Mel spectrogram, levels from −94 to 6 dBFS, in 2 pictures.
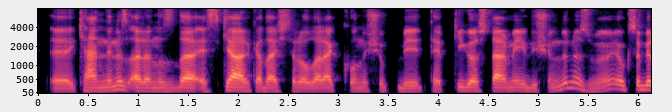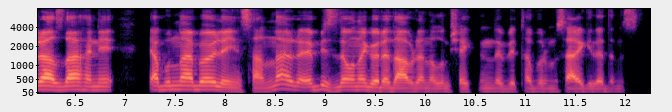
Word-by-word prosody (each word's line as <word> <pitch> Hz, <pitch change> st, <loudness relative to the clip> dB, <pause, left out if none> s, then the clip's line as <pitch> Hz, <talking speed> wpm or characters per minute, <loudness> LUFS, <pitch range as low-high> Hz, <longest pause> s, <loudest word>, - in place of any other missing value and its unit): eee, 90 Hz, -1 st, 0 dB
kendiniz 115 Hz, +6 st, 0 dB
aranızda 100 Hz, +1 st, +2 dB
eski 125 Hz, -2 st, +2 dB
arkadaşlar 100 Hz, -2 st, +3 dB
olarak 100 Hz, 0 st, -1 dB
konuşup 100 Hz, +1 st, -8 dB
bir 95 Hz, 0 st, -2 dB
tepki 115 Hz, -, -7 dB
göstermeyi 110 Hz, 0 st, +2 dB
düşündünüz 135 Hz, -, -5 dB
mü? 95 Hz, -, -7 dB
Yoksa 145 Hz, -1 st, -1 dB
biraz 135 Hz, -3 st, +6 dB
daha, 135 Hz, 0 st, +5 dB
hani, 125 Hz, 0 st, -2 dB, 0.4 s
"Ya, 135 Hz, -1 st, +1 dB
bunlar 140 Hz, 0 st, +1 dB
böyle 140 Hz, -5 st, +3 dB
insanlar, 105 Hz, -, -1 dB
eee, 120 Hz, +3 st, 0 dB
biz 120 Hz, -6 st, -4 dB
de 130 Hz, -, +1 dB
ona 130 Hz, 0 st, 0 dB
göre 110 Hz, -4 st, +2 dB
davranalım." 95 Hz, -1 st, -1 dB
şeklinde 95 Hz, 0 st, -8 dB
bir 90 Hz, -, -6 dB
tavır 90 Hz, 0 st, -11 dB
mı 90 Hz, 0 st, -11 dB
sergilediniz? 85 Hz, -1 st, -3 dB
105 Hz, 150 wpm, -23 LUFS, 95-130 Hz, 0.4 s, biraz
